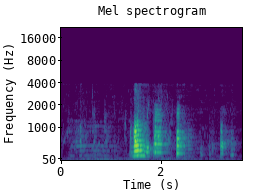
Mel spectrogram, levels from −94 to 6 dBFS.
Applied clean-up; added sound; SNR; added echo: neural mask model DeepFilterNet 3.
